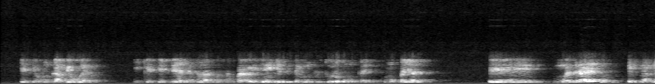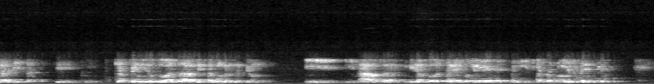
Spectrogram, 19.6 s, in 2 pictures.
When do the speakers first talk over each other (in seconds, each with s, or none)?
16.6 s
